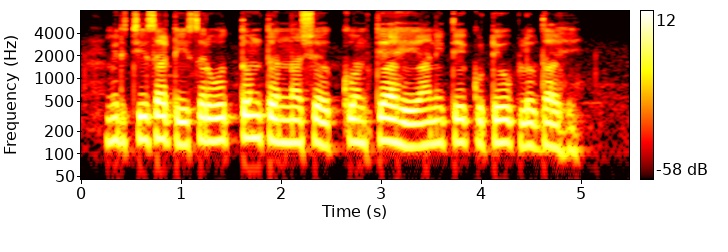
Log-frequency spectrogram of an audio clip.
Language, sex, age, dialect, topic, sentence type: Marathi, male, 25-30, Standard Marathi, agriculture, question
